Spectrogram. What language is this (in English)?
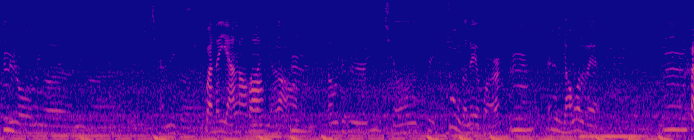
Chinese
